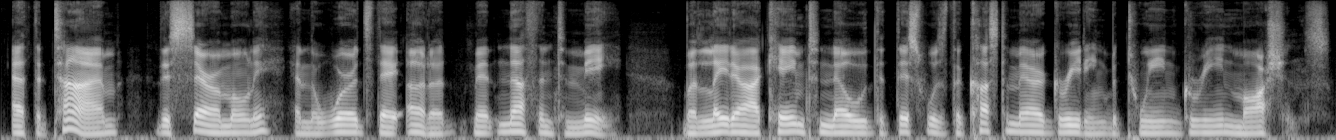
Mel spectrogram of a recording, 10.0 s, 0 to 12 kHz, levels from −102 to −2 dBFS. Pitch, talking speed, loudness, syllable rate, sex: 120 Hz, 175 wpm, -21 LUFS, 4.6 syllables/s, male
